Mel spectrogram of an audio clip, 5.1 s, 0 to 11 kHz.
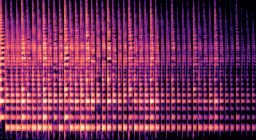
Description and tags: TR LOOP 0202
PSY TRANCE LOOP
trance, loop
